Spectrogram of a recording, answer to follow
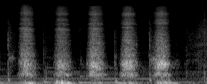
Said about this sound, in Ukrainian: І це усі техніки, які мають такий короткий, швидкий видих. Ну, Наприклад, е, називаються технікою дихання вовка. Сутність просто в тому, що треба дихати швидко, концентруватися на видосі так.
